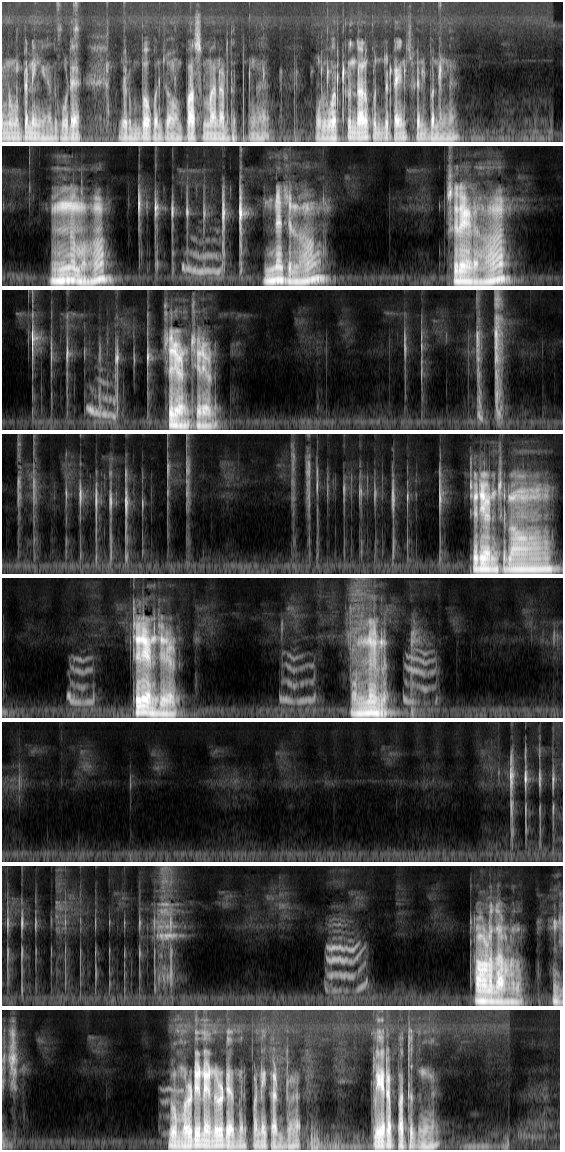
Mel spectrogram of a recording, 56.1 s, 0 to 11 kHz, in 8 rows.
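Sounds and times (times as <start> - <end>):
low steady hum: 0.0 - 8.7
cat chirping calls: 8.8 - 10.2, 14.9 - 16.0, 28.8 - 29.4, 31.4 - 32.1, 33.0 - 33.7, 46.0 - 46.8, 51.0 - 51.4.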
